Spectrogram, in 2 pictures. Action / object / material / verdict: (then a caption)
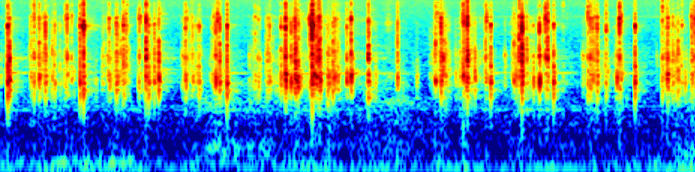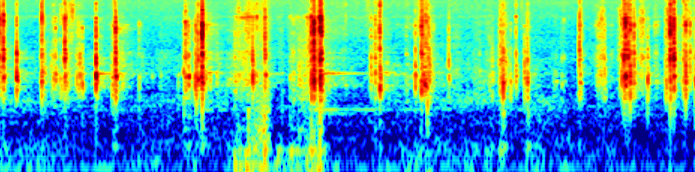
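tap / plastic mechanical keyboard / plastic / none. Fingertips type on a compact RGB plastic mechanical keyboard held close to the mic. A steady run of quick, sharp key clacks sounds with bright clicky tops, while a low thump and faint rumble come in around the sixth second.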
